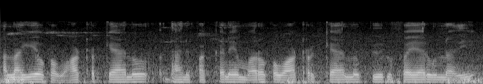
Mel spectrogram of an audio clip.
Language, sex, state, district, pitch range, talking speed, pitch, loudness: Telugu, male, Telangana, Hyderabad, 110-115 Hz, 135 wpm, 110 Hz, -19 LUFS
